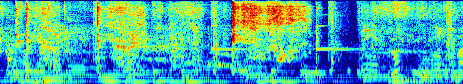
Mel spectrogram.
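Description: Egg curry (dim kosha) with garam masala is stirred in a pan, with a spoon scraping and knocking rhythmically against the metal over a soft simmering sizzle, close and fairly loud, with a few sharper clinks.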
